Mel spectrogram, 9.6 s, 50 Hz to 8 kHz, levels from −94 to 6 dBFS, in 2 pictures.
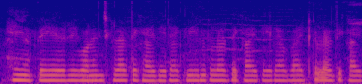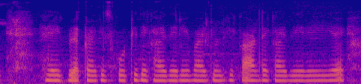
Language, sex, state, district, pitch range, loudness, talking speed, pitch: Hindi, female, Bihar, Purnia, 175-180 Hz, -40 LUFS, 240 wpm, 180 Hz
